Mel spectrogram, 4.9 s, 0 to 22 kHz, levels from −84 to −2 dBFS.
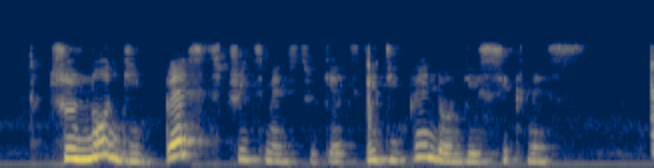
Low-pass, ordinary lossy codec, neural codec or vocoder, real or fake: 7.2 kHz; none; codec, 16 kHz, 16 kbps, FunCodec, trained on Chinese and English, 50 frames a second; fake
